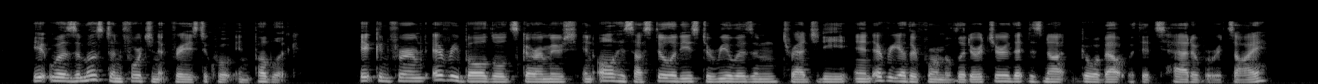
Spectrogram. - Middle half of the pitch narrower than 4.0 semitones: Yes, average, 3.4 semitones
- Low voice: Yes, low, 130 Hz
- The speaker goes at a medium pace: Yes, average, 180 wpm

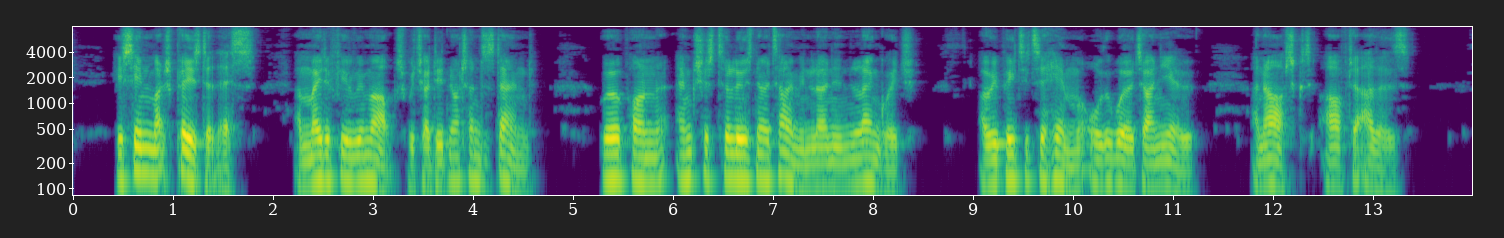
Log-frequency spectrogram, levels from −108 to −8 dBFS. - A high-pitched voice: No, low, 120 Hz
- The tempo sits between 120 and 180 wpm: Yes, average, 165 wpm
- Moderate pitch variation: Yes, average, 3.2 semitones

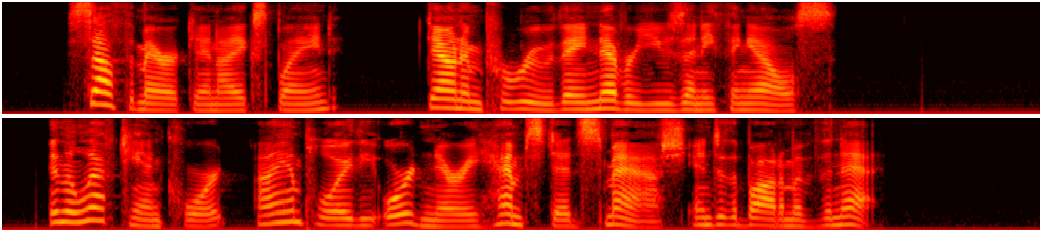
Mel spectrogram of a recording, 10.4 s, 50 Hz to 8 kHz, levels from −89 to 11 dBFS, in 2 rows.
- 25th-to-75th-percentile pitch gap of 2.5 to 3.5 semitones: No, average, 4.0 semitones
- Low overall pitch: No, medium, 180 Hz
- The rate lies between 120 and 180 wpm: Yes, average, 170 wpm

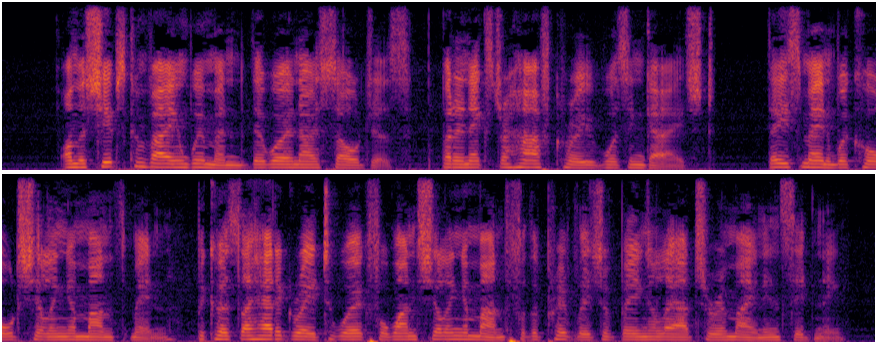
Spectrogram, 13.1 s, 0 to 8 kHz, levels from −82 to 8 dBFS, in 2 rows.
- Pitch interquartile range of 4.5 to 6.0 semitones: No, narrow, 2.5 semitones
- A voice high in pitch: No, medium, 150 Hz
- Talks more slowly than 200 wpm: No, fast, 205 wpm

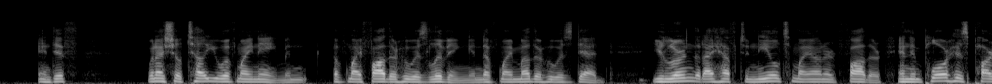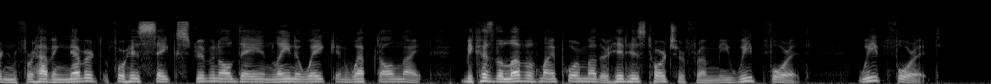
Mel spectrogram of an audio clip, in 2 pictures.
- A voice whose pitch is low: Yes, low, 125 Hz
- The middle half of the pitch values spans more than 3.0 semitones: No, narrow, 2.6 semitones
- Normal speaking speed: No, fast, 220 wpm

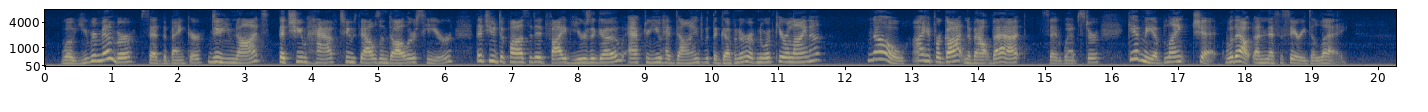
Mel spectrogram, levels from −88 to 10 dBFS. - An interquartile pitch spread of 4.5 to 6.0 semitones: Yes, average, 4.9 semitones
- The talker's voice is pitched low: No, high, 215 Hz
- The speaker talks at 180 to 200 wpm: No, average, 140 wpm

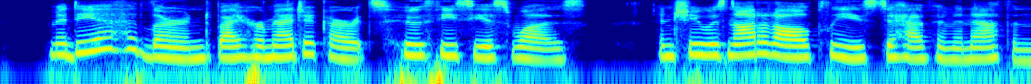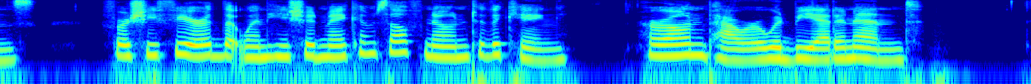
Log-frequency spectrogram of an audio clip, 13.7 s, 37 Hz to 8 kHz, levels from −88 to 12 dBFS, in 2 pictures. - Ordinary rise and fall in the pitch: Yes, average, 3.5 semitones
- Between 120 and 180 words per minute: No, average, 190 wpm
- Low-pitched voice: No, high, 210 Hz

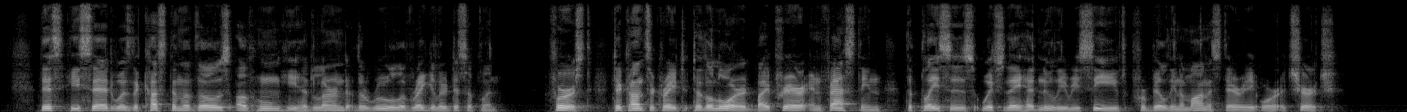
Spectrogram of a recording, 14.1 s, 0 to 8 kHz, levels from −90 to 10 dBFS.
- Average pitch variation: Yes, average, 3.5 semitones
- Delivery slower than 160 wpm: No, average, 180 wpm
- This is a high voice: No, low, 115 Hz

